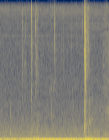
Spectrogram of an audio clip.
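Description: A computer keyboard being typed on: a few separate keystrokes, the loudest near the end, over a low steady hum.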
